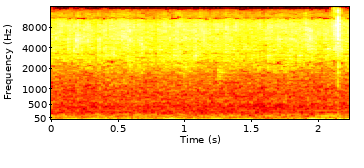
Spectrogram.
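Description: Hot shower water runs in a steady, unbroken hiss with a soft low rumble underneath, holding an even level throughout. No voices are heard.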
